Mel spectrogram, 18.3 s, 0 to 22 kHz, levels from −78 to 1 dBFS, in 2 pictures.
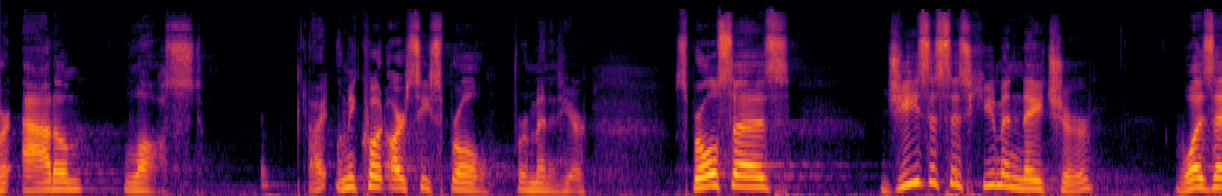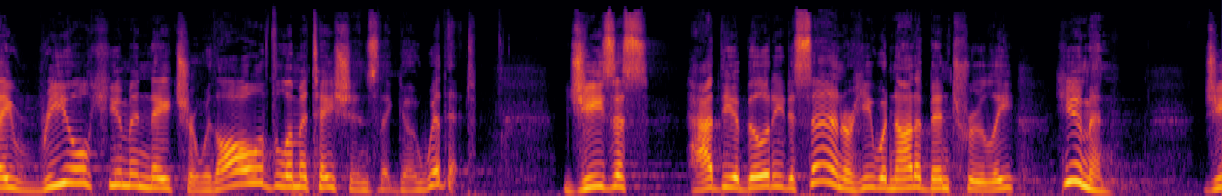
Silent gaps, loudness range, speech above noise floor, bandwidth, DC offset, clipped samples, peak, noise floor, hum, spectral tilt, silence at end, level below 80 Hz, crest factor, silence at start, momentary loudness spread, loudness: none; 6 LU; 33 dB; 18 kHz; under 0.1%; under 0.1%; 0 dBFS; -50 dBFS; none; -4 dB/octave; 0 s; -50 dBFS; 18 dB; 0 s; 15 LU; -17 LUFS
